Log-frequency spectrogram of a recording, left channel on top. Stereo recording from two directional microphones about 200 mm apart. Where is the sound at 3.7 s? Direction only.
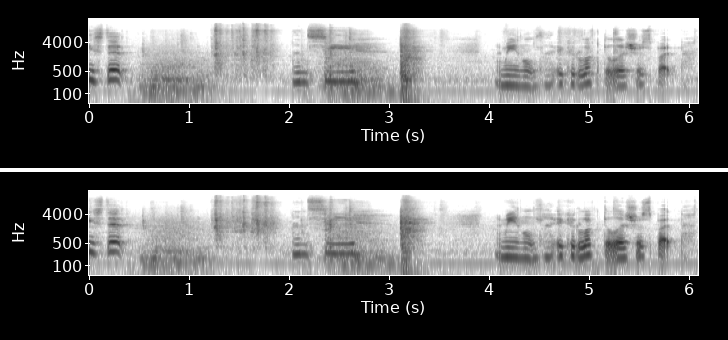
Centre (ahead or behind).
